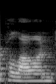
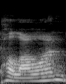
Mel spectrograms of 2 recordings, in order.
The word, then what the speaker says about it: Palawan: Oh, so I spent 8 days total in Palawan or Palawan, depends on where you're from, how you pronounce it. Sorry, I'm going to pronounce it Palawan. That's just how I was taught by some locals.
